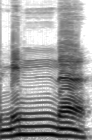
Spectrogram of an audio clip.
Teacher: नून मुशद्दद पर गुन्ना होगा। ना अलिफ मद्दा भी है, एक अलिफ के बराबर खींच कर भी पढ़ेंगे।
